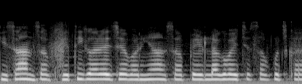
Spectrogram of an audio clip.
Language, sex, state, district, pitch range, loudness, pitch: Maithili, female, Bihar, Darbhanga, 225-235 Hz, -14 LUFS, 230 Hz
